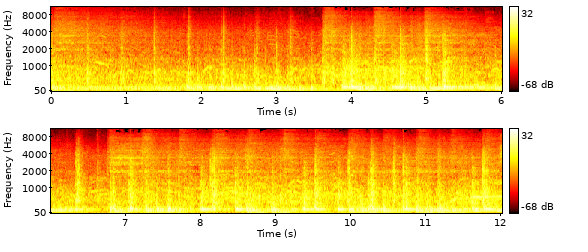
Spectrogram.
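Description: Marching band drumline playing a cadence, with sharp snare hits over bass drums. It is sparse at first and settles into a steady beat about four seconds in.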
